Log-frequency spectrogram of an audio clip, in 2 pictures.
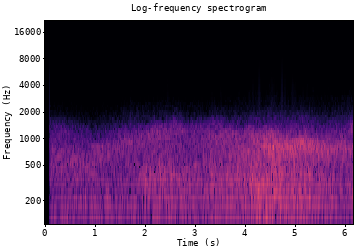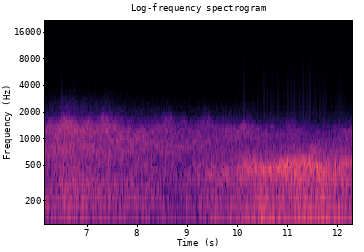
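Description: A rushing, whooshing sound effect with a low rumble, swelling and ebbing in slow waves and growing loudest near the end.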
